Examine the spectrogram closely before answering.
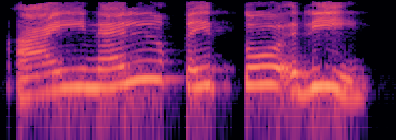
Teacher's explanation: تو جب آپ پڑھتے ہیں نا ری پڑھتے ہیں تو رو مکسور ہے تو لائٹ ہوگا. عین القطری، رو کی کسرہ پڑھتے ہیں اور رو لائٹ ہے، یعنی آپ اگر کنٹینیو کر رہے ہیں، وصل کر رہے ہیں، تو رو چونکہ حرکت کے ساتھ ہے تو اس کی حرکت کے اکارڈنگ پڑھے. · Term: ترقیق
